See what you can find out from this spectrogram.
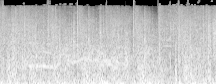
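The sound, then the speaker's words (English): Rapid gunfire from two Colt revolvers, a Peacemaker and a spare, emptied into a building's interior; many loud shots blur into a dense, continuous crackling barrage with no clear gaps. “pulled his peacemaker and his spare Colt from leather, and cocked them. Then he rose to his feet and sprayed the inside with lead.”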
